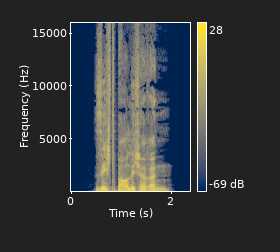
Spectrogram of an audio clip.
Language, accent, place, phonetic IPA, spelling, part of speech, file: German, Germany, Berlin, [ˈzɪçtbaːɐ̯lɪçəʁən], sichtbarlicheren, adjective, De-sichtbarlicheren.ogg
- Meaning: inflection of sichtbarlich: 1. strong genitive masculine/neuter singular comparative degree 2. weak/mixed genitive/dative all-gender singular comparative degree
